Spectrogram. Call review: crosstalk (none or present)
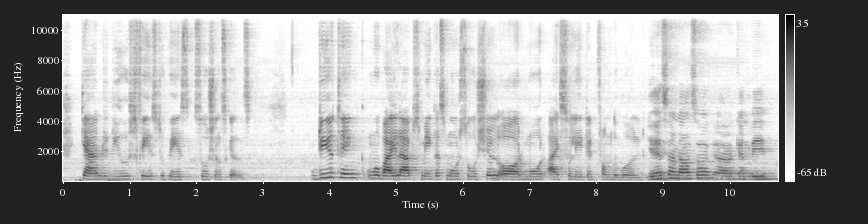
none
